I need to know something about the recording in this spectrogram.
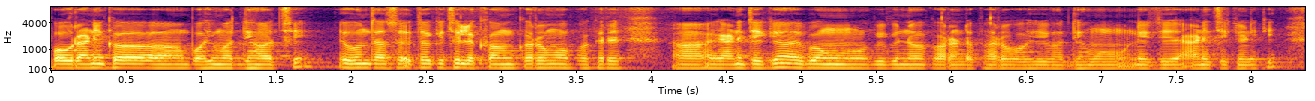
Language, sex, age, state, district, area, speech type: Odia, male, 30-45, Odisha, Khordha, rural, spontaneous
